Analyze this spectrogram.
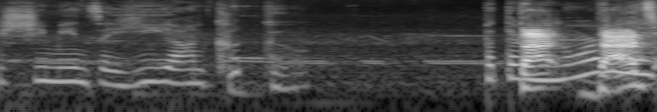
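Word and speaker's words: Yian Kut-Ku: Alma very much stressed it as 2 syllables. She very much went Yeon Kutku, and then we went Yan Kutku.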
